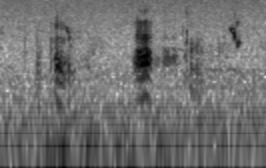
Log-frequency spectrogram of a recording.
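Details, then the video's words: Baby raven aged thirteen and a half weeks learning to use its voice box, giving two loud, rasping, hoarse croaks about a second apart, then softer broken notes and a brief higher squeak at the end. "Baby raven makes adorable noises"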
